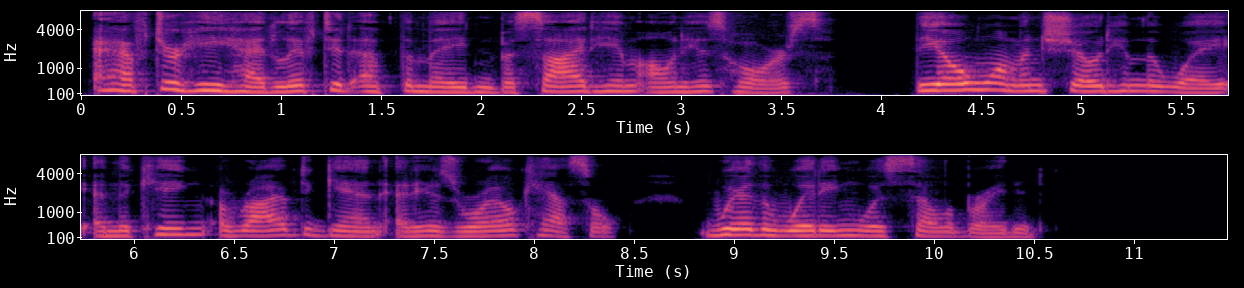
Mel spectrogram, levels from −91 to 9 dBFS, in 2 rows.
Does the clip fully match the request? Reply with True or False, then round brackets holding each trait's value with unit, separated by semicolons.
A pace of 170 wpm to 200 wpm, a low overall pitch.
False (175 wpm; 175 Hz)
